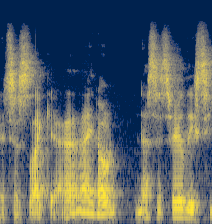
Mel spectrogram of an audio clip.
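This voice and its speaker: Man's voice with a bright, sharp tone at a fairly quick pace. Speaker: spiritual vlogger. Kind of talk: casual monologue vlog. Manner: halting with repetitions.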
